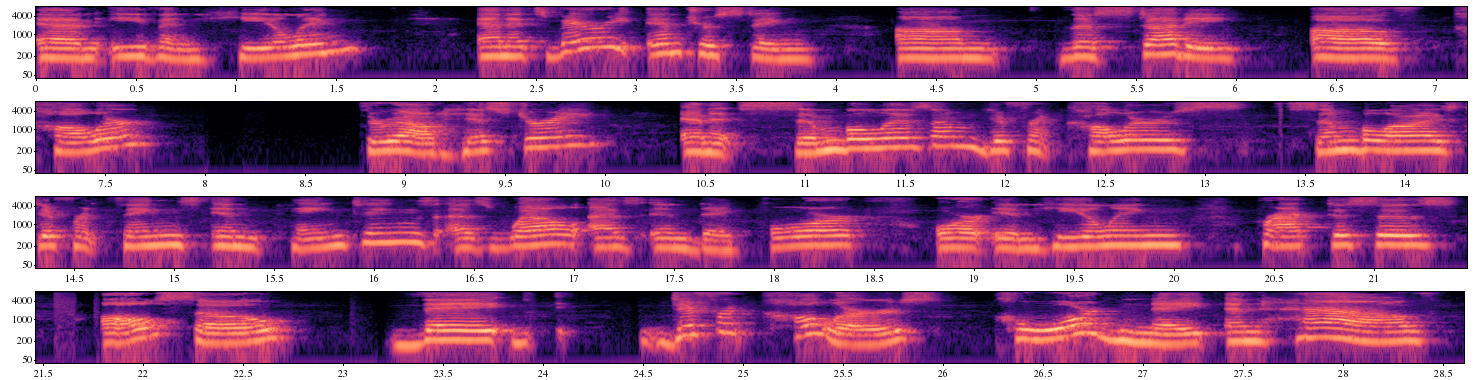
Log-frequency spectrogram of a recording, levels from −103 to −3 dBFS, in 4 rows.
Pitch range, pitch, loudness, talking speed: 185-230 Hz, 210 Hz, -25 LUFS, 85 wpm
